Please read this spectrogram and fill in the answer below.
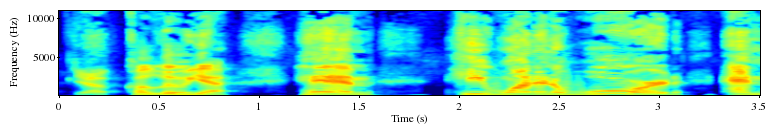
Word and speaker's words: Kaluuya: Kaluuya. Yep. Kaluuya.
